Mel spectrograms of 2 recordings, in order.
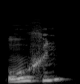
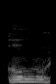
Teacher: the dutch people would add a w or sometimes a g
